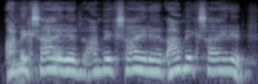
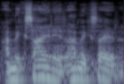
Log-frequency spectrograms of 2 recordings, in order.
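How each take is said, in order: First: "I'm excited" thrown up much higher, a mock-ecstatic yell; excited scream. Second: "I'm excited" muttered softly, just showing the words; low-key run-through. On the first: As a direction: jump up and shout "I'm excited" at the top of your range. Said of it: "you're gonna jump up and scream". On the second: Retold or imitated. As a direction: quietly rehearse "I'm excited" before doing it for real. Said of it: "scream, 'I'm excited,' three times".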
